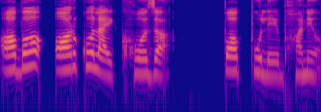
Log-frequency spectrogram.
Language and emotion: Nepali, neutral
